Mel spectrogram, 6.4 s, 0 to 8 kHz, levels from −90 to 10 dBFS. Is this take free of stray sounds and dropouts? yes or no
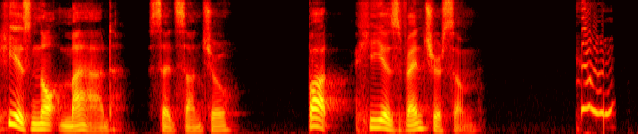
no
